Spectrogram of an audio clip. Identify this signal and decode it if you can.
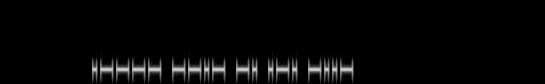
Morse code, heard as a keyed tone, about 30 wpm, 700 Hz. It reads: 1QNRX
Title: Code Groups - 5 Letter:Numbers - 30wpm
